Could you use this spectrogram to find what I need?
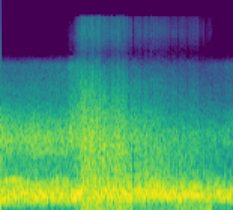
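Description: A parachute flaps open with a loud whoosh.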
